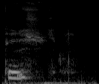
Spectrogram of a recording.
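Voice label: Male 2 year old Talk; Talking; Voice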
